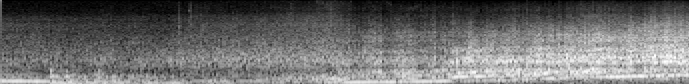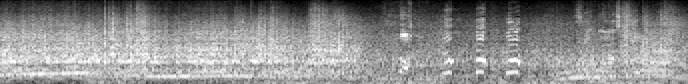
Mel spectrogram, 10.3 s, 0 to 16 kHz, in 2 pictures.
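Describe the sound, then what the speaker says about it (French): An Alfa Romeo 8C Spider engine roars in second gear through a tunnel at around 60, pitch sweeping up and down as it revs, loud and echoing, with excited speech over it. "Non seulement c'est la plus belle voiture du monde, c'est la plus belle sonorité"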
